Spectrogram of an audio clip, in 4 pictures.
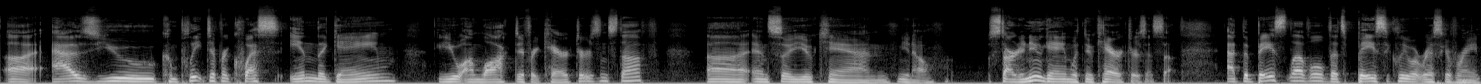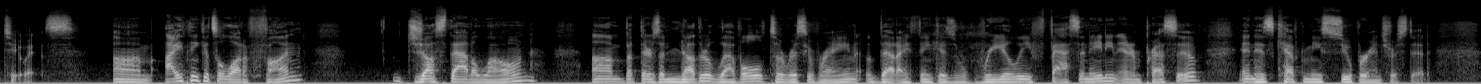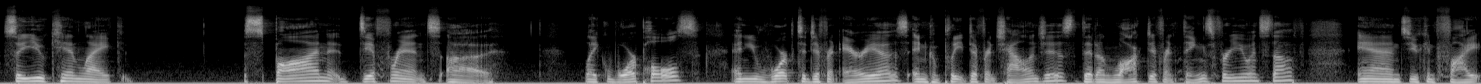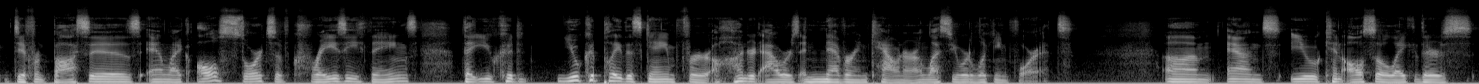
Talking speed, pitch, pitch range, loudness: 150 wpm, 115 Hz, 105-130 Hz, -20 LUFS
